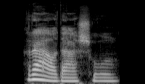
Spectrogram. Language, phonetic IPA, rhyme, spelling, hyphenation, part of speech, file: Hungarian, [ˈraːɒdaːʃul], -ul, ráadásul, rá‧adá‧sul, adverb, Hu-ráadásul.ogg
- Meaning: in addition, moreover, furthermore, at that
